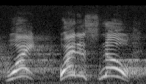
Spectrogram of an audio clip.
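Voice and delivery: high, loud and slow; shouted climax. Acted. Building to dramatic climax.

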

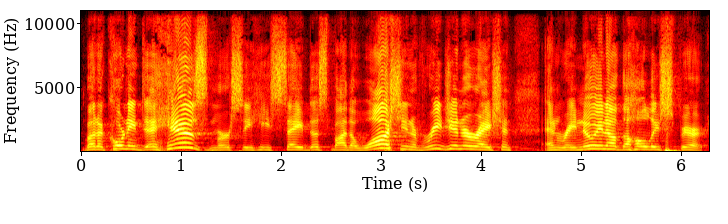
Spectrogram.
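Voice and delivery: punchy pulpit proclamation; forceful preaching. Real, not acted. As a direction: drive each phrase home to the congregation.

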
